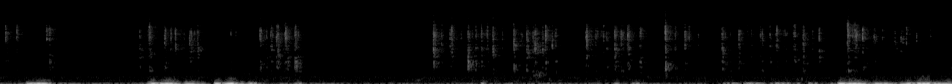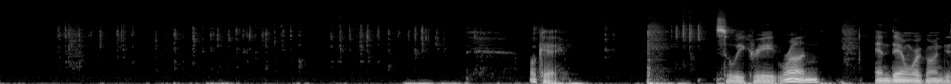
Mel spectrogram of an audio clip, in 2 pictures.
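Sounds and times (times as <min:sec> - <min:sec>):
typing on keyboard: 0:00.0 - 0:00.6, 0:01.4 - 0:03.1, 0:04.3 - 0:09.3, 0:10.1 - 0:14.0, 0:15.6 - 0:16.6.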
